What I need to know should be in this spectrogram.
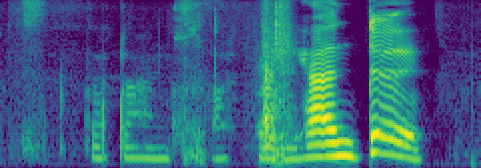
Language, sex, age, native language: Icelandic, female, 8, Icelandic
